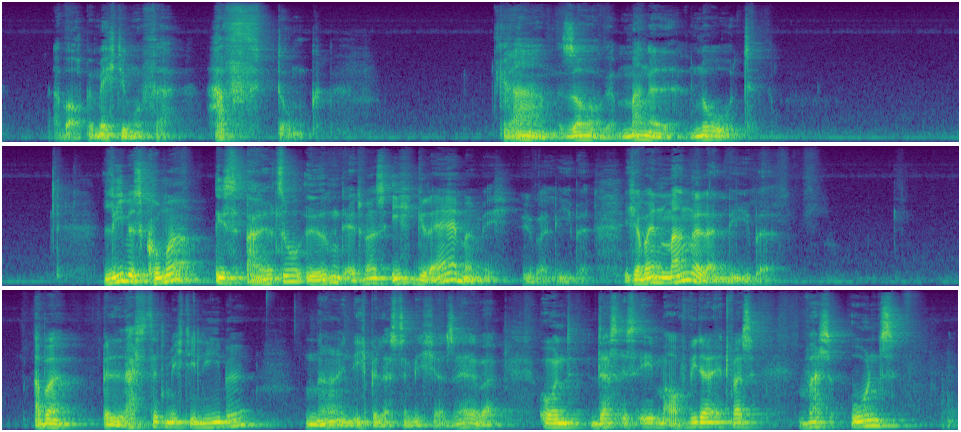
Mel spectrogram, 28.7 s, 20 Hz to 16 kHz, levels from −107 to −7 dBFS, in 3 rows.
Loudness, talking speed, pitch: -21 LUFS, 90 wpm, 130 Hz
